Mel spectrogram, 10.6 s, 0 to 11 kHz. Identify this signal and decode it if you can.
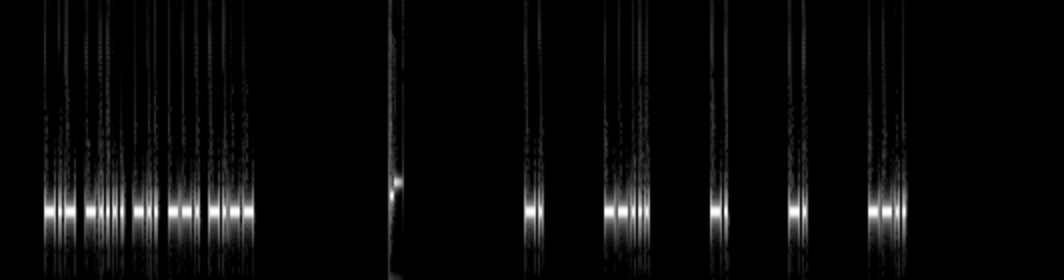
Morse code, heard as a keyed tone, about 36 wpm, spaced as for 18 wpm, 700 Hz. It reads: K6DGY N7NNZ
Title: USA Call Signs - 5 Characters - 6x Character Spacing - 35wpm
